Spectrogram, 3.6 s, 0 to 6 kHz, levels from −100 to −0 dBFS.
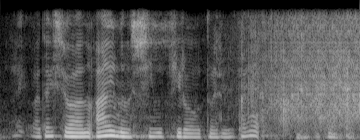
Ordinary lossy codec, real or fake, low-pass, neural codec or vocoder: none; fake; 5.4 kHz; codec, 16 kHz, 4 kbps, FunCodec, trained on Chinese and English, 50 frames a second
